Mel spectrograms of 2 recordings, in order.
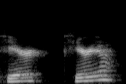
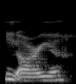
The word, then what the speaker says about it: Kiaria: Is it Kyria? It's Kiaria. Yaria?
